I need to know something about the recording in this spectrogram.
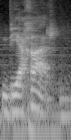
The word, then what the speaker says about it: viajar: So you can imagine I'm going to travel via car, viajar, okay? By way of car, viajar. Viajar is how you pronounce it. It's got that strong J, okay?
